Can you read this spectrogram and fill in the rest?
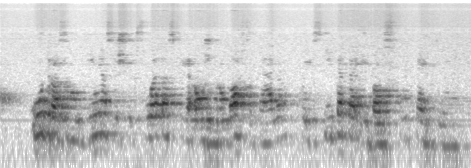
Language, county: Lithuanian, Vilnius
